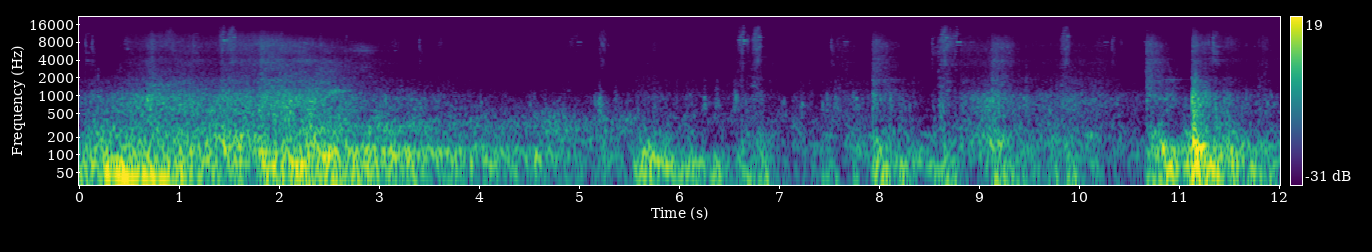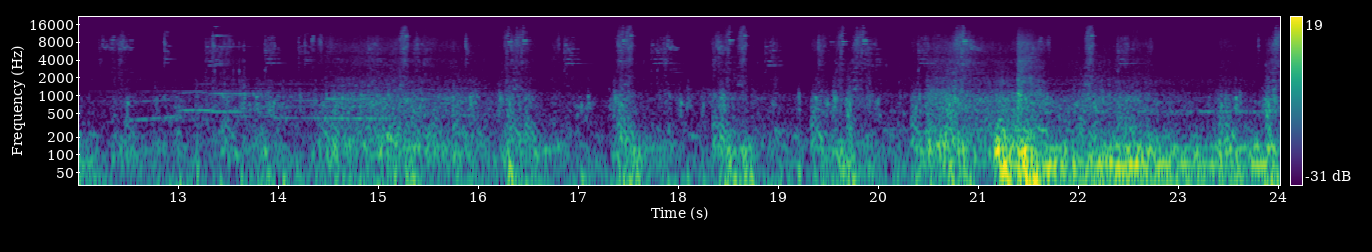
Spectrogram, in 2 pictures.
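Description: Game spell effects crackle and burst during a battle.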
